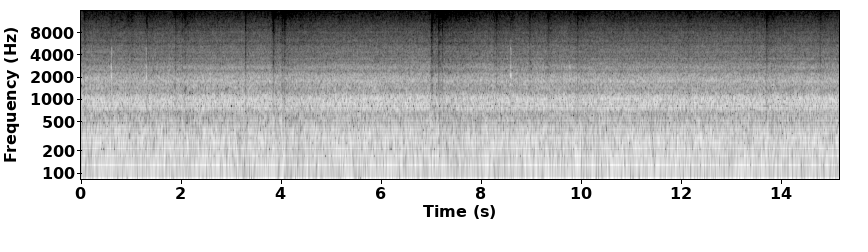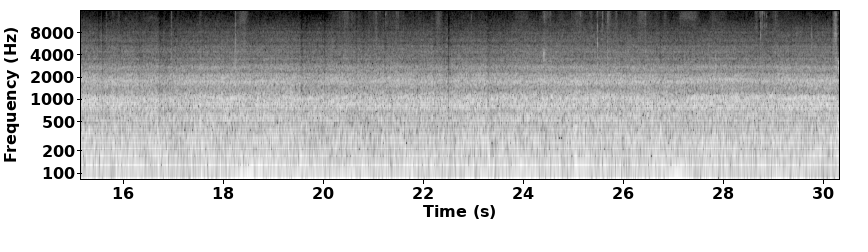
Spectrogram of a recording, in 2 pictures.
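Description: Steady in-cabin noise of a third-generation Acura TL. From about 18 seconds in, a low rumble grows as the car gets under way on the road.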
